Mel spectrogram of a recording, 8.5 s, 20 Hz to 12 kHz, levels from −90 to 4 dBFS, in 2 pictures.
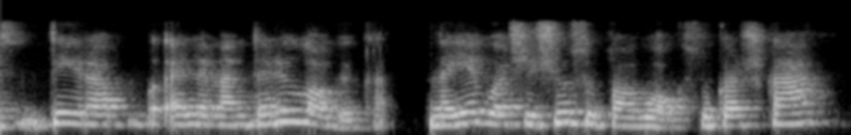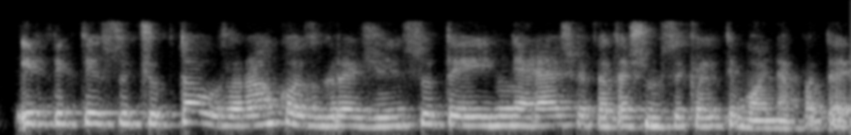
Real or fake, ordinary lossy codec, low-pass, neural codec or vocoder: real; Opus, 64 kbps; 7.2 kHz; none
